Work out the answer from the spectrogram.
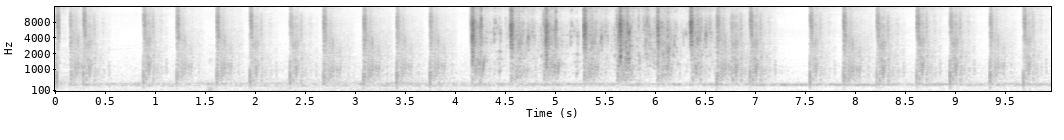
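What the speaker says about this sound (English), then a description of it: "Oh, there's some water." Water trickling and dripping in Tomb Raider 3, a faint steady flow under a low hum, broken by a rapid run of sharp regular taps that could be footsteps.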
